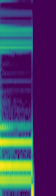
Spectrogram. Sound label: BELL; osu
